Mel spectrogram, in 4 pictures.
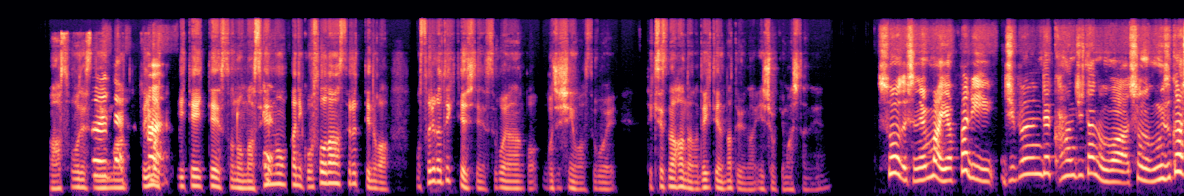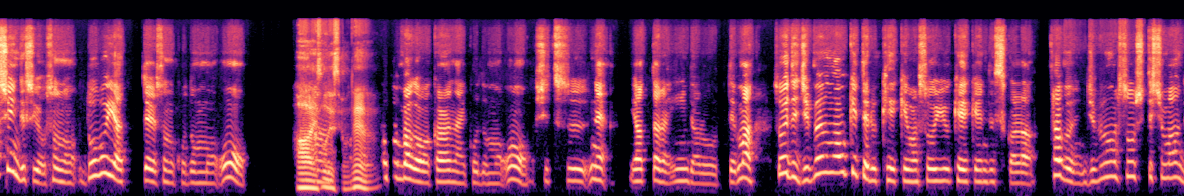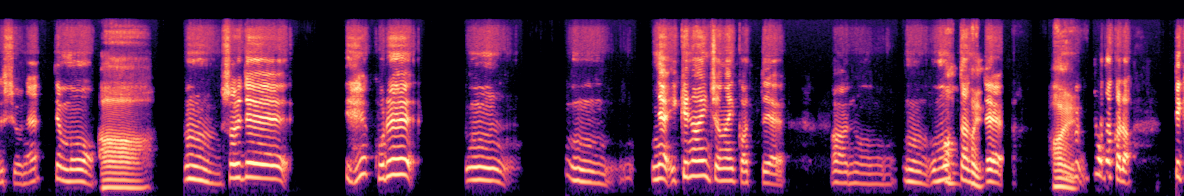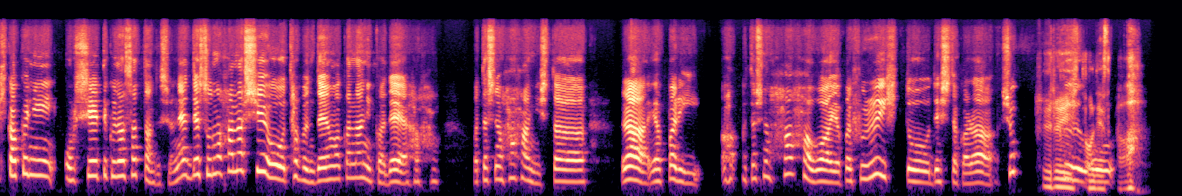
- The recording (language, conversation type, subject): Japanese, advice, 建設的でない批判から自尊心を健全かつ効果的に守るにはどうすればよいですか？
- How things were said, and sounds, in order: unintelligible speech; chuckle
